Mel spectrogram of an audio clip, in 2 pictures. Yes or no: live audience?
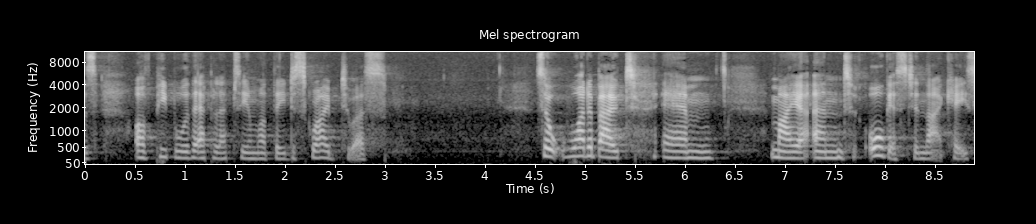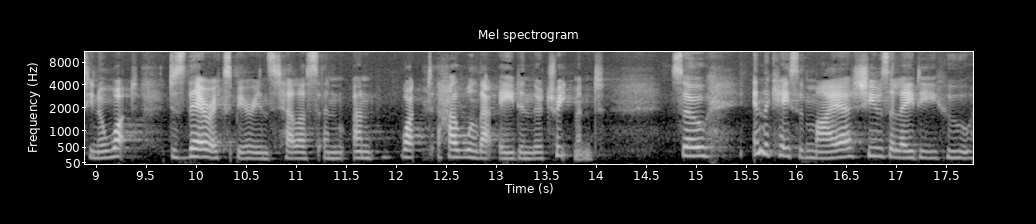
yes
